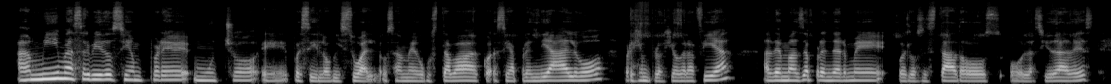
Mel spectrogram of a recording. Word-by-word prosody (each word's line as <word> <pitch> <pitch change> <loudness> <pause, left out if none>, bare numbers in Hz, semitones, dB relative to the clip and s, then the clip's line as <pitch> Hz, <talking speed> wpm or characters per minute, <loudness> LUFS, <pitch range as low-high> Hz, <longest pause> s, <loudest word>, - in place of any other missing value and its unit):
a 200 +1 +3
mí 245 +4 +9
me 270 -1 +9
ha 255 - +5
servido 230 -1 +4
siempre 210 +2 -2
mucho, 190 0 -3
eh, 85 +1 -7
pues 175 -3 -3
sí, 165 - -3
lo 155 -1 -3
visual. 155 +1 -2
O - - -7
sea, 165 - -7
me 160 -1 -4
gustaba 170 +3 0
otros 165 -1 -5
c - - -9
si - - -4
aprendía 165 +3 0
algo, 190 +6 +1 0.2
por - - -8
ejemplo, 170 -2 -4
geografía, 170 - -2 0.3
además 185 0 +2
de 210 - +3
aprenderme, 185 -1 -2
pues, 160 - -6
los 155 0 -6
estados 160 - -1
o - - -7
las 150 0 -6
ciudades, 170 - -2
180 Hz, 180 wpm, -22 LUFS, 160-200 Hz, 0.3 s, mí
